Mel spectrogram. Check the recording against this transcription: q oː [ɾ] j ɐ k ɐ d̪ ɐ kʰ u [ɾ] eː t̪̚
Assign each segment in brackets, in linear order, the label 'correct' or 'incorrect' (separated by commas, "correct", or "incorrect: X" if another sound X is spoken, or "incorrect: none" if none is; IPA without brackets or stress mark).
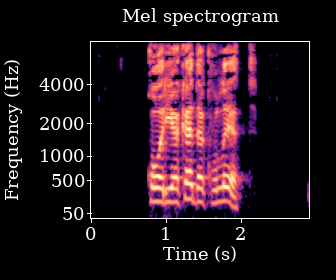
correct, incorrect: l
